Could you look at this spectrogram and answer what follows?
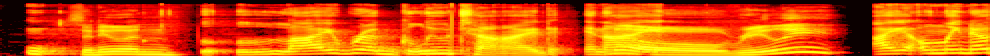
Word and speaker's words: liraglutide: where I fall down, but randomized trial of liraglutide? Is anyone? Liraglutide. And really? I only know that because I looked up the pronunciation.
